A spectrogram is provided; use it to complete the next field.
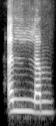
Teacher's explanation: پھر اسی طرح سے دیکھیں نیکسٹ ماللبدا، ٹھیک ہے، نون کی ساؤنڈ تو بالکل نہیں آ رہی ہے نا، مالل تو نہیں پڑھ رہے ہم، ماللبدا، بالکل بھی نون کا ساؤنڈ بالکل بھی غنہ نہیں ہوگا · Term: بلا غنہ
